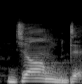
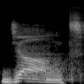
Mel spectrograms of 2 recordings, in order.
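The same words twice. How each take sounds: First: "jumped" ending in a voiced "d"; wrong voiced ending. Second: "jumped" ending in a crisp "t"; voiceless T ending. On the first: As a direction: finish "jumped" with an audible "duh". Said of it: "you don't say jumped". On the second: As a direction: finish "jumped" on a breathy "t", no voice. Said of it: "What you have to say is". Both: Shown as a demonstration.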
